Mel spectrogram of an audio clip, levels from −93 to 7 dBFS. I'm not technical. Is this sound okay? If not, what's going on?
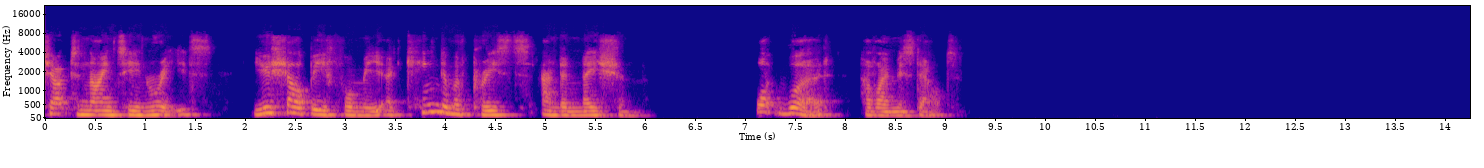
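Yes, nothing stood out as wrong when I listened to this sound.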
